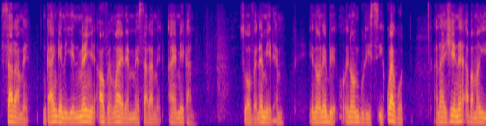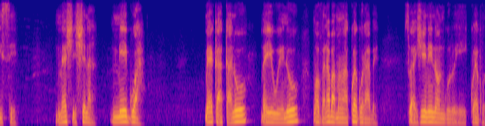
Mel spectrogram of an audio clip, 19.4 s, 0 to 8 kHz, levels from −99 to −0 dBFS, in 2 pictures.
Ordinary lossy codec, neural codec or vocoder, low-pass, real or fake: Opus, 32 kbps; none; 7.2 kHz; real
